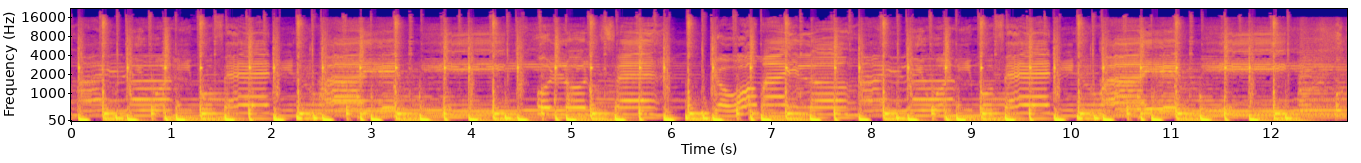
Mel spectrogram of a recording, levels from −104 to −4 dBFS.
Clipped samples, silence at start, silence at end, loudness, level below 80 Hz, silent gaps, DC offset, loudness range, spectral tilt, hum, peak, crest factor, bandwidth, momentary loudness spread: 1%; 0 s; 0 s; -11 LUFS; -12 dBFS; none; under 0.1%; 1 LU; -5 dB/octave; none; 0 dBFS; 10 dB; 18.5 kHz; 2 LU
